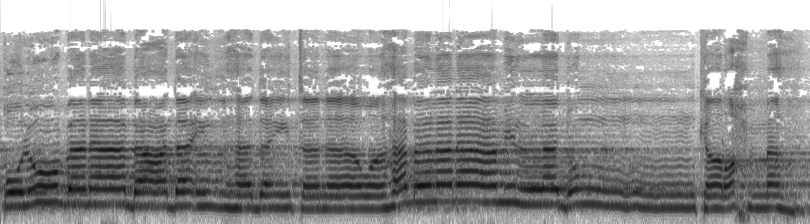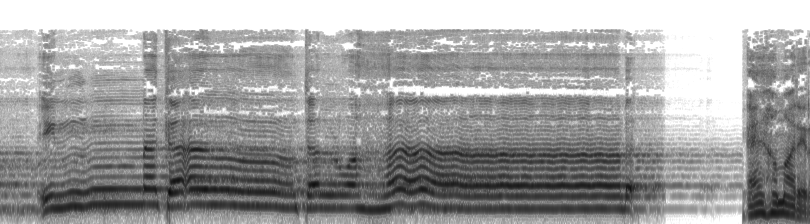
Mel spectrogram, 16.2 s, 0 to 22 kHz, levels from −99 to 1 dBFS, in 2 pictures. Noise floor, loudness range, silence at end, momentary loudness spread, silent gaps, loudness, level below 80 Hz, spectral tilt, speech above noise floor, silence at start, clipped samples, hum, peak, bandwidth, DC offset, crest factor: -46 dBFS; 4 LU; 0 s; 9 LU; none; -13 LUFS; -54 dBFS; -5 dB/octave; 33 dB; 0 s; under 0.1%; none; 0 dBFS; 13.5 kHz; under 0.1%; 14 dB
